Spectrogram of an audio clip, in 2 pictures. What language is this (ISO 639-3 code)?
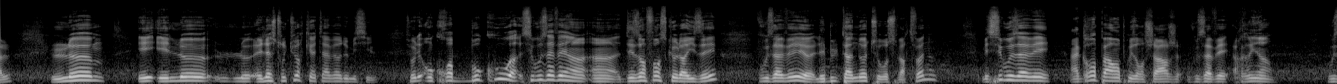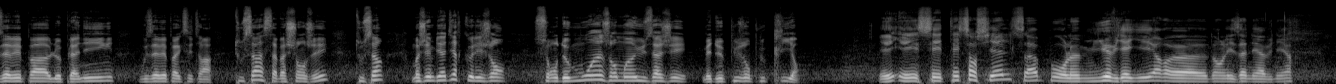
fra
